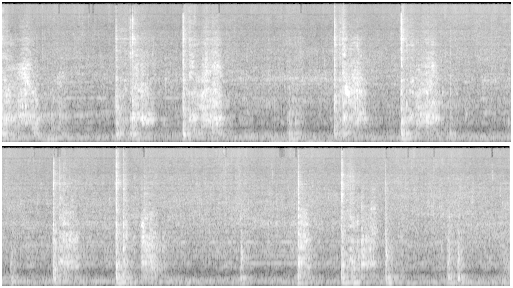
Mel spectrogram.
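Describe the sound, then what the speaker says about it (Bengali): Pre-boiled meat fries in hot oil in a pan for Kolkata-style biryani, with a steady low sizzle broken by regular, distinct scraping strokes of a spoon stirring it. "মাংসটা আগে থেকে সিদ্ধ করে তুলে রেখেছিলাম, আমি দিয়ে দিলাম। ভালো করে নেড়ে নেব।"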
